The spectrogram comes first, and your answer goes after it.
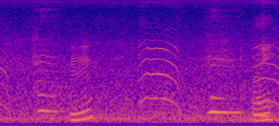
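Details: Stray kitten living at a residential block, protesting at being filmed: a run of short arched meows, one longer rising-then-falling cry in the middle, closing with two brief clipped mews, while a person talks softly nearby.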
